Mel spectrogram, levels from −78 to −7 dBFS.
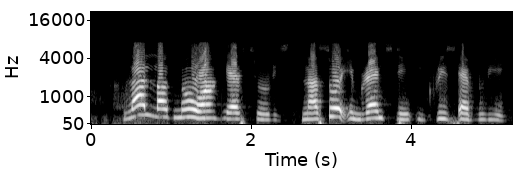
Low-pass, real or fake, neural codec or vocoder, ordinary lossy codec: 7.2 kHz; real; none; none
